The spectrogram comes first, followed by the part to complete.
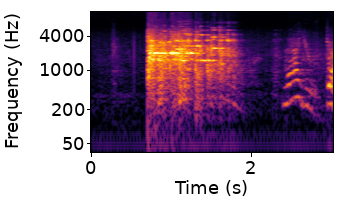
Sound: plate breaks

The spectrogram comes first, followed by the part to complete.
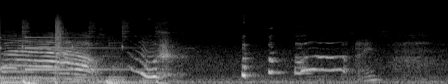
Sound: laughs

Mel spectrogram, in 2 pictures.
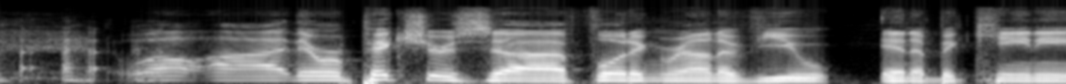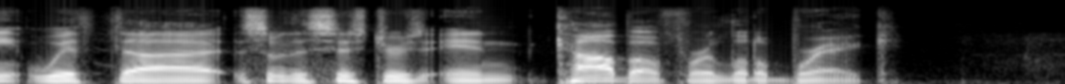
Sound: laughs

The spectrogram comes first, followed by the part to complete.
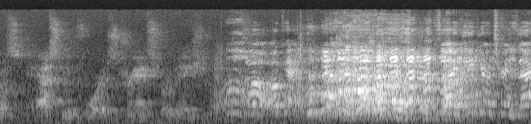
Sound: laughs

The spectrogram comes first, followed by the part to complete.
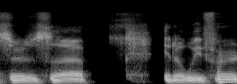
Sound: inhales

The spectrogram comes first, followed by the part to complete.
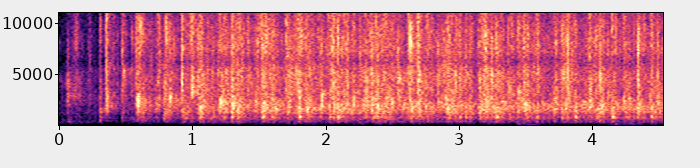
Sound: audience applauds

